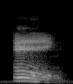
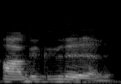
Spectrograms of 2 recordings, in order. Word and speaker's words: Aang: It's supposed to be pronounced Aang, not Og.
